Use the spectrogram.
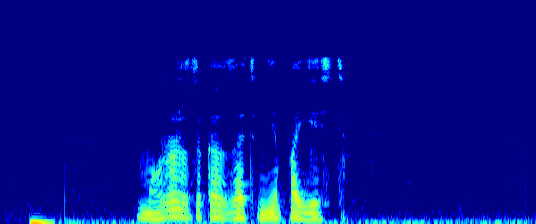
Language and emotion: Russian, neutral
